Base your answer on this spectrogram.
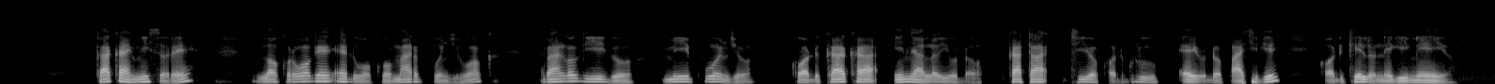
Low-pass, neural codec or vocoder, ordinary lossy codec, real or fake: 5.4 kHz; codec, 16 kHz, 2 kbps, FunCodec, trained on LibriTTS, 25 frames a second; none; fake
